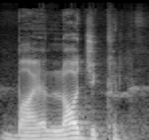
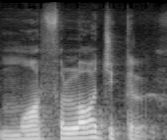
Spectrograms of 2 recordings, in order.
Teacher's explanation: in words ending with LOGICAL അല്ലെങ്കിൽ ഇങ്ങനെയുള്ള adjective forms ഉള്ള വാക്കുകളിലെല്ലാം the stress falls on the third last syllable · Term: third syllable from the last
